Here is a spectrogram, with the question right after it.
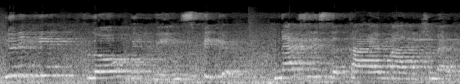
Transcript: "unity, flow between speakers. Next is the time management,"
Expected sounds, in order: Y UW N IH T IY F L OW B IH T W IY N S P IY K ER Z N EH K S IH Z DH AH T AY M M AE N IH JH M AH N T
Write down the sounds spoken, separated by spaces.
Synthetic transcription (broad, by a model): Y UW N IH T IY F L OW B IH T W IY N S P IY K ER N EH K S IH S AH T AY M M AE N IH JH M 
